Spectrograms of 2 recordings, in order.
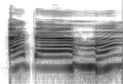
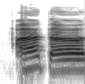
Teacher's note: ता को खींचेंगे और हा को मुशद्दद मीम से मिलाते हुए मीम पर गुन्ना करना है। उसके बाद मीम को नून के साथ मिलाते हुए नून पर गुन्ना करना है।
